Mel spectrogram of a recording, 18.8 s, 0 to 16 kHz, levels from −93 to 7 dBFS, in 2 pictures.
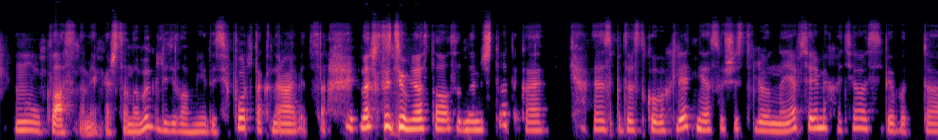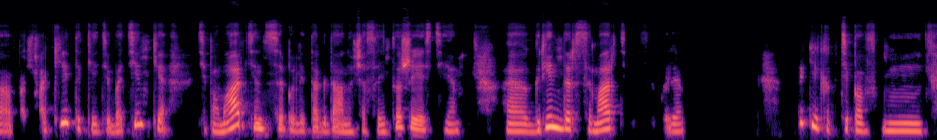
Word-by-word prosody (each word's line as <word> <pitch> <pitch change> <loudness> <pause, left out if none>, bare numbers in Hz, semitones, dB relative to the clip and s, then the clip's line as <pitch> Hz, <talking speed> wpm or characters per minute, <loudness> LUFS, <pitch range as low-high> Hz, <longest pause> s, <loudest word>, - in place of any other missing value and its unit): Ну, 185 -2 0
классно, 140 -3 +3
мне - - -5
кажется, 150 +1 -3
она 150 0 -1
выглядела, 170 -9 -1
мне 155 +1 -4
до 155 - -7
сих - - -5
пор 230 -1 +3
так 200 - -6
нравится. 165 -1 -2 0.3
Знаешь, 235 +2 +8
кстати, 255 -2 +9
у - - +11
меня 210 +1 +8
осталась 215 -1 +2
1 185 0 0
мечта 195 +10 0
такая, 180 -5 -5 0.4
э, 200 0 -1
с - - -5
подростковых 185 -2 -3
лет 230 +3 +5
неосуществлённая. 185 -4 -1
Я 210 +6 +2
всё 225 0 -1
время 230 +1 +4
хотела 220 +2 -5
себе 210 -6 -6
вот, 155 -1 -9 0.2
э, 160 -1 -4
башмаки 340 0 -1
такие, - - -8
эти - - -7
ботинки 305 0 -3 0.3
типа 180 -4 -10
"Мартинсы" 165 - +1
были - - -7
тогда, - - -5
но 150 - -4
сейчас - - -8
они 150 0 -5
тоже 120 -4 0
есть, 100 - -3
и, 165 -2 -6 0.5
э, 160 -1 -1
"Гриндерсы", 205 +2 +3
"Мартинсы" 210 - -2
были. 155 0 -6 1.2
Такие, 300 -9 +1
как, 200 -5 -12
типа, 180 -4 -2
в 165 - -14
м, 165 -1 0
185 Hz, 175 wpm, -24 LUFS, 160-225 Hz, 1.2 s, у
